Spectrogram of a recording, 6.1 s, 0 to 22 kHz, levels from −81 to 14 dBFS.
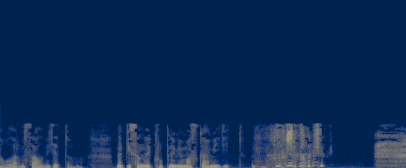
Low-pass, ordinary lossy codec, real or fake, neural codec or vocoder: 7.2 kHz; MP3, 24 kbps; real; none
